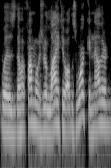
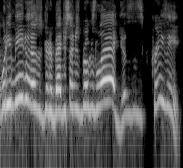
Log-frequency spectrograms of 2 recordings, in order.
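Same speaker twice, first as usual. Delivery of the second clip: much higher, fast and loud, then trailing off; incredulous neighbor; 13 semitones higher, 3 dB louder than usual. Acted. Neighbor shouting disbelief at the farmer about his son's broken leg, high and fast. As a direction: play the neighbor who can't believe the farmer's calm.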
